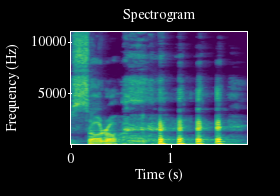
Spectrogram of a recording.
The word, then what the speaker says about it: Sor: for that uh Sor I like that name sorrow is it pronounced correctly absolutely abolutely all right what does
